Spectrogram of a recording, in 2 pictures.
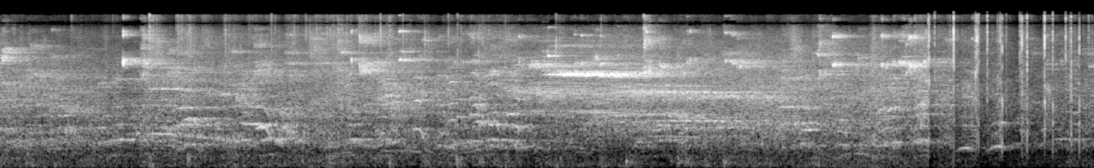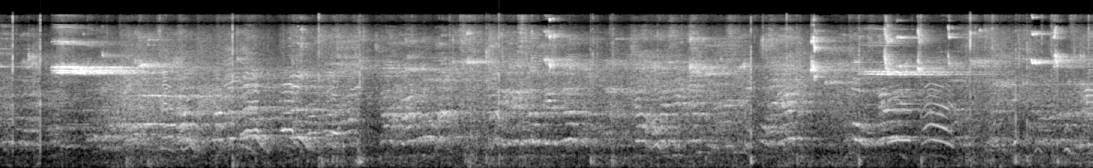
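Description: Basketball game sounds in a gym: a ball bouncing on the hardwood, players' footfalls and indistinct shouting from players and spectators, all echoing in the hall.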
